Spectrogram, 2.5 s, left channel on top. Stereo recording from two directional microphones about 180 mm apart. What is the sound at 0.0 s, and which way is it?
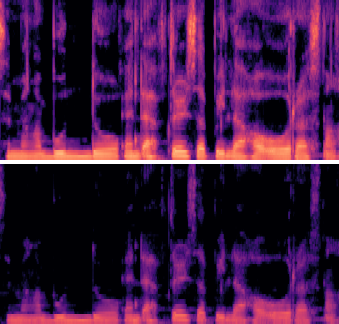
Speech, 50° left (ahead or behind).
